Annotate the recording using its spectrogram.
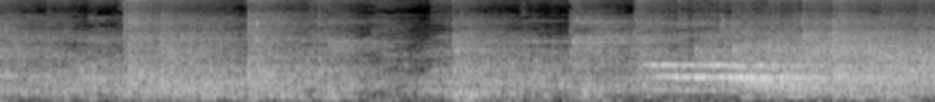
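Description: Children shout and chatter in a large echoing hall.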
